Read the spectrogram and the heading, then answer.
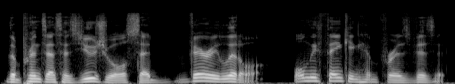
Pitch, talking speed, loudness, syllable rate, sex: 115 Hz, 170 wpm, -18 LUFS, 4.9 syllables/s, male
